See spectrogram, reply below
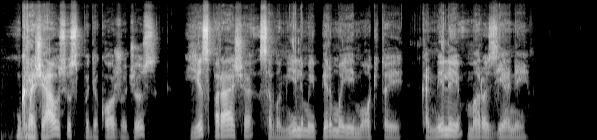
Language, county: Lithuanian, Vilnius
